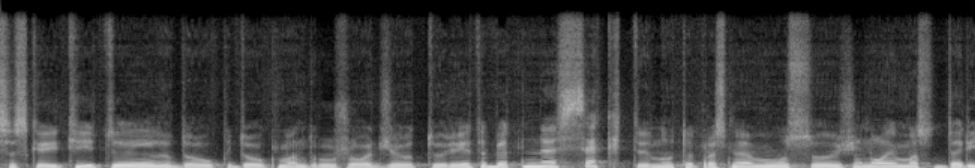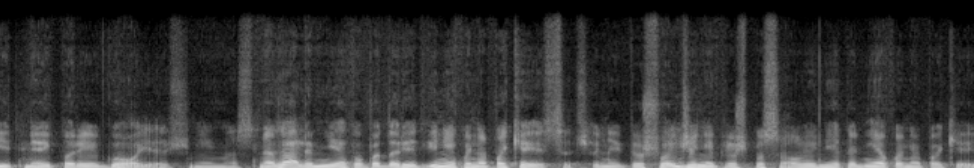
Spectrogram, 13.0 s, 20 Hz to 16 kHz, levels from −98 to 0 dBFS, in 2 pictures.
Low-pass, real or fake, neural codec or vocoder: 14.4 kHz; fake; autoencoder, 48 kHz, 32 numbers a frame, DAC-VAE, trained on Japanese speech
